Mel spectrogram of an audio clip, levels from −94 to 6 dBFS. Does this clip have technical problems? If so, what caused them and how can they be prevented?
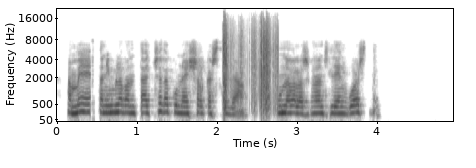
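Yes. At 0.41 to 0.47 s, just before "tenim l'avantatge de conéixer", and at 3.96 to 4.02 s, after "una de les grans", the speech skips ahead. This is likely a broken MP3 bit reservoir. Frames of about 26 ms were dropped, so the next frames decoded borrowed bytes belonging to other frames. Cutting or streaming MP3 only on whole-frame boundaries, with the reservoir intact, prevents it.

From 2.08 to 2.78 s, between "l'avantatge de conéixer el" and "una de les grans", dense uneven rustling sits over the speech at roughly the same level. This is cable scratch noise, likely from a worn cable or connector being moved. Its irregular, gritty bursts set it apart from steady hiss or hum. Replacing or securing worn cables and connectors before recording prevents it.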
